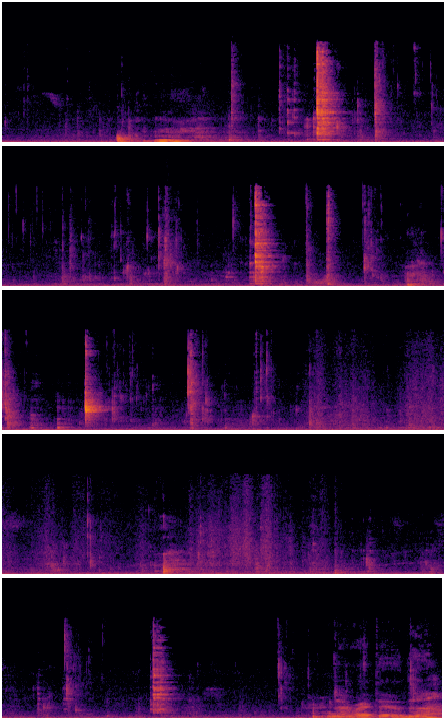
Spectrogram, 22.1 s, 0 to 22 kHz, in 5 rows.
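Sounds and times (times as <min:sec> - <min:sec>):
low steady hum: 0:00.0 - 0:22.0
cutlery clinking against dish: 0:02.8 - 0:03.4, 0:06.9 - 0:07.2, 0:19.2 - 0:19.5.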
